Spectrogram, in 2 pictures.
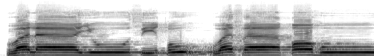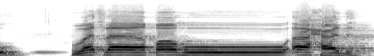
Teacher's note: ثا کو پڑھتے وقت زبان کی نوک باہر نکال کر پڑھیں گے، قوف کو موٹا کریں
